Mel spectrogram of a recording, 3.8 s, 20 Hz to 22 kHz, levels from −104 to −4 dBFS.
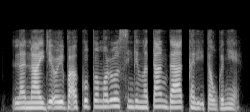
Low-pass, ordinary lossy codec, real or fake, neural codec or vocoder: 7.2 kHz; none; fake; codec, 44.1 kHz, 1.7 kbps, Pupu-Codec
